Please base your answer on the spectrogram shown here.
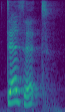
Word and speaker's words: desert: Desert and dessert. There is a slight pronunciation difference here, and it's simply a matter of syllable stress. In desert, the stressed syllable is the first syllable.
